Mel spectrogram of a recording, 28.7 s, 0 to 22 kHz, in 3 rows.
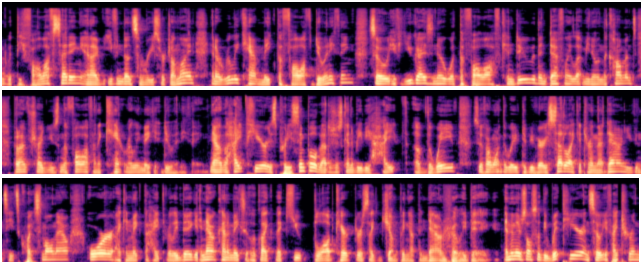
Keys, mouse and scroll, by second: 0.5 click, 2.1-2.5 shift+middle drag, 2.5-3.8 shift+scroll up 1, 2.7-3.8 shift+middle drag, 3.8 click, 5.1-7.9 drag, 8.9-10.6 middle drag, 9.5 space, 10.3-11.8 drag, 12.3 space, 12.6-13.2 scroll down 1, 12.9 space, 13.7-17.5 drag, 18.4-19.2 scroll up 2, 19.2 scroll down 1, 19.3 middle click, 19.3 scroll up 1, 20.3 click, 21.3-22.2 scroll down 2, 22.2-22.5 scroll up 2, 22.5-23.1 scroll down 2, 23.9 middle click, 24.1-24.6 scroll up 1, 24.6-25.6 scroll down 1, 25.0-25.5 middle drag, 25.8-28.7 drag.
